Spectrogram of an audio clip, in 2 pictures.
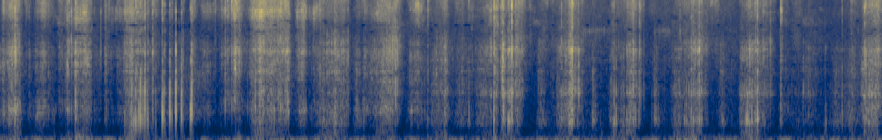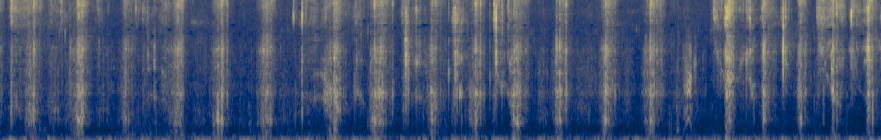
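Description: Ice blocks coated in matcha powder being bitten and chewed, heard close up as a dense run of quick, sharp crunches.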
